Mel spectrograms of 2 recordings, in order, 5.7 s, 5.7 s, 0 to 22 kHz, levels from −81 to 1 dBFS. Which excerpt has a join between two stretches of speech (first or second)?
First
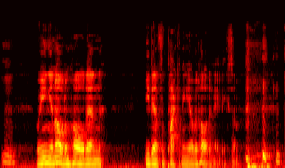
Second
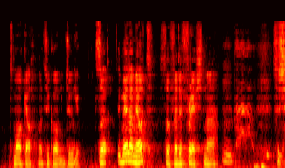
second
